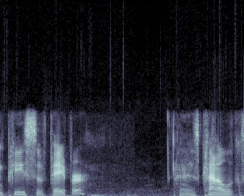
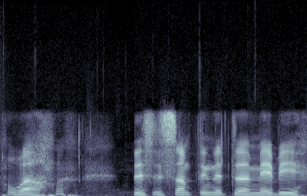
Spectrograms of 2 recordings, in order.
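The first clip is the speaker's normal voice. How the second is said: lightly voiced Vistani trader, measured and hesitant; Vistani businessman; 4 dB quieter than usual. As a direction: play a guarded businessman, feeling out each phrase. Game master voices Vistani businessman.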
